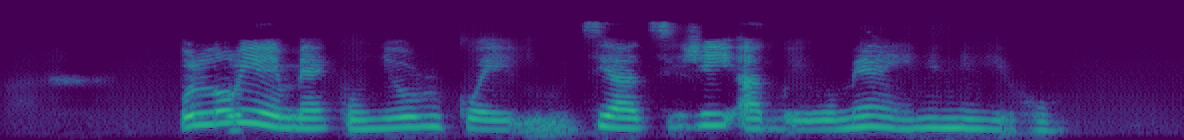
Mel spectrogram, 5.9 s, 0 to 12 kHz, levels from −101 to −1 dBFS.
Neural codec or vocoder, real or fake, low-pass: codec, 16 kHz, 0.5 kbps, X-Codec, WavLM features, trained on Multilingual LibriSpeech; fake; 7.2 kHz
